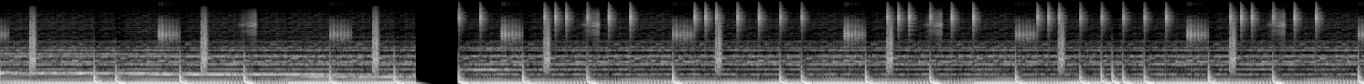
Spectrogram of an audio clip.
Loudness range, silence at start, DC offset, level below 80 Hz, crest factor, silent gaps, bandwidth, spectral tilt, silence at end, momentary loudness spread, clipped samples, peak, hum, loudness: 2 LU; 0 s; under 0.1%; -12 dBFS; 12 dB; none; 19 kHz; -4.5 dB/octave; 0 s; 4 LU; under 0.1%; 0 dBFS; none; -14 LUFS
